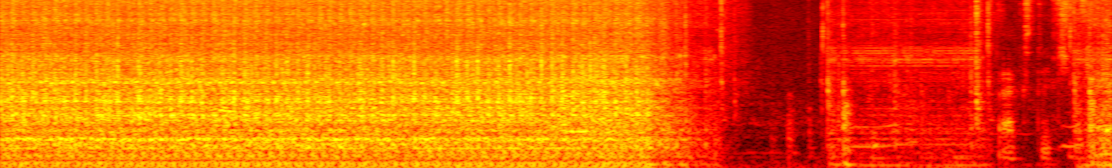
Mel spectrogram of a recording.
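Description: Sewing machine back stitching along a garment sleeve, a loud, steady mechanical whir running continuously for about five seconds before stopping abruptly, followed by quiet room noise and faint movement.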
